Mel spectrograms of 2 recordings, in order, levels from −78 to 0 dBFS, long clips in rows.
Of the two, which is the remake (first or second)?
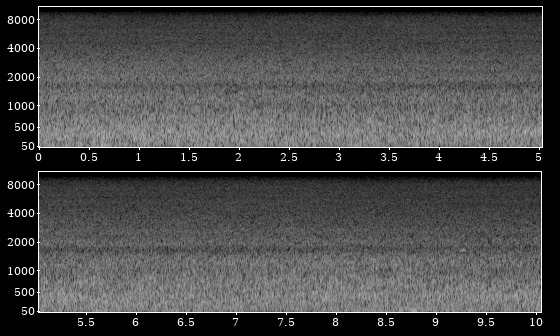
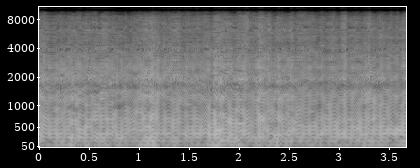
second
